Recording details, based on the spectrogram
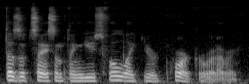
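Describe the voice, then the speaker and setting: A woman's voice: deep voice, very animated, fast, vocal fry, warm tone, slightly rough, pitched below the performer's own voice, full character voice. Woman doing a tired guardian guy in a story, dry, matter of fact, not chatty. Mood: puzzled. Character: tired, terse adult male guardian.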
